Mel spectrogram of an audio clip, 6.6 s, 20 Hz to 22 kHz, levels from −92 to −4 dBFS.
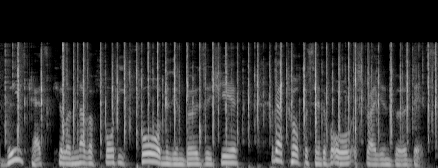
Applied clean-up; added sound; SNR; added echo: classical method log-MMSE.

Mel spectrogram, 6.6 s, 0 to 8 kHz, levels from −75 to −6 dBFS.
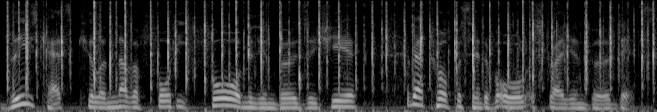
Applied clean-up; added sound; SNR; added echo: none; Typing; 0 dB; none.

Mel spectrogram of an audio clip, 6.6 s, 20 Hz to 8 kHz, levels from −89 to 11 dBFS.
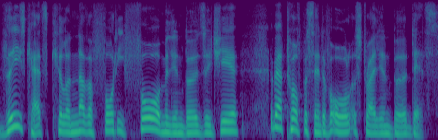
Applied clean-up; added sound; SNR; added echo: none; none; none; none.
